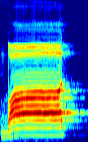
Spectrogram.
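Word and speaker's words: ضاد: লিখলা উপরে একটা শুধু নুকতা বাড়ায় দাও, এটা দদ হয়ে যাবে, কী হয়ে যাবে, খুব সহজ না, সোয়াদের উপরে একটা নুকতা বাড়ায় দিলে কি হয়ে যাবে, দদ হয়ে যাবে। তাহলে উচ্চারণ করো আমার সাথে, দদ দদ, ওটা সোয়াদ, এটা দদ দদ দদ, স্লেট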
